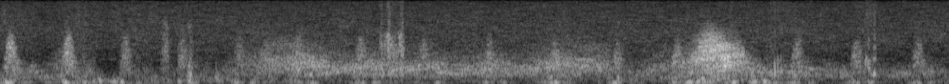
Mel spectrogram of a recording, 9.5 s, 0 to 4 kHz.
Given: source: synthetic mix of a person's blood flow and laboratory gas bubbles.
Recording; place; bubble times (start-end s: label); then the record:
Doppler ultrasound of blood flow; subclavian vein
3.81-4.06 s: bubbles
7.71-7.83 s: bubbles
8.66-8.79 s: bubbles
From the record:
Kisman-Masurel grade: 122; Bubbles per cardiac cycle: 1 to 2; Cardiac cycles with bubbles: 10 to 50%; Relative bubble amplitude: moderate (0.250 to 0.450); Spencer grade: 2 (many but less than half of the cardiac periods contain bubble signals, singularly or in groups); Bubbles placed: anywhere in the cardiac cycle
